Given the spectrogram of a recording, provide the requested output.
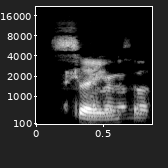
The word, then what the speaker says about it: Sané: Is it Sane or Sané? – Sane. They pronounce it as Sane.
